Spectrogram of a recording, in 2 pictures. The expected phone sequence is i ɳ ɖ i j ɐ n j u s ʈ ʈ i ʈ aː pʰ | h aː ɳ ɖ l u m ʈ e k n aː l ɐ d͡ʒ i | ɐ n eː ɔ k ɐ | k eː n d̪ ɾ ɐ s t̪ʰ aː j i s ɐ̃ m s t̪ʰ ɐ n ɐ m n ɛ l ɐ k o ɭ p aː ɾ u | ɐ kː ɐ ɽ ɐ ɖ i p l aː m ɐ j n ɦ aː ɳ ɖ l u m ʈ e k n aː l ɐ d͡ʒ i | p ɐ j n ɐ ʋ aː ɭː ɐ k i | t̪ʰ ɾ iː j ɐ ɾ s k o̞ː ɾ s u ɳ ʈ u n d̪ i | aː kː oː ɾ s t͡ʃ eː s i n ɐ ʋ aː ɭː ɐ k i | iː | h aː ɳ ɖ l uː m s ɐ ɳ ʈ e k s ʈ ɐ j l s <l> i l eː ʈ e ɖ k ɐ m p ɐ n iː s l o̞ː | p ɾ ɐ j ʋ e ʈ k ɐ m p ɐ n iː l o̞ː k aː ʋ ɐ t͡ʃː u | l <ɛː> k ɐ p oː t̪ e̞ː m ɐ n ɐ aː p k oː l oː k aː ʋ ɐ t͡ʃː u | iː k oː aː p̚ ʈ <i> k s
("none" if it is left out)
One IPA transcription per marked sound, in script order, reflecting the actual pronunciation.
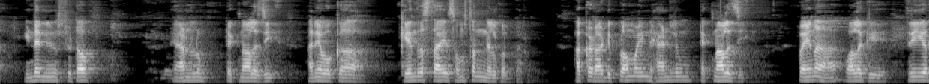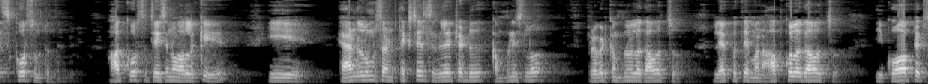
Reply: ɾ, ɛː, e

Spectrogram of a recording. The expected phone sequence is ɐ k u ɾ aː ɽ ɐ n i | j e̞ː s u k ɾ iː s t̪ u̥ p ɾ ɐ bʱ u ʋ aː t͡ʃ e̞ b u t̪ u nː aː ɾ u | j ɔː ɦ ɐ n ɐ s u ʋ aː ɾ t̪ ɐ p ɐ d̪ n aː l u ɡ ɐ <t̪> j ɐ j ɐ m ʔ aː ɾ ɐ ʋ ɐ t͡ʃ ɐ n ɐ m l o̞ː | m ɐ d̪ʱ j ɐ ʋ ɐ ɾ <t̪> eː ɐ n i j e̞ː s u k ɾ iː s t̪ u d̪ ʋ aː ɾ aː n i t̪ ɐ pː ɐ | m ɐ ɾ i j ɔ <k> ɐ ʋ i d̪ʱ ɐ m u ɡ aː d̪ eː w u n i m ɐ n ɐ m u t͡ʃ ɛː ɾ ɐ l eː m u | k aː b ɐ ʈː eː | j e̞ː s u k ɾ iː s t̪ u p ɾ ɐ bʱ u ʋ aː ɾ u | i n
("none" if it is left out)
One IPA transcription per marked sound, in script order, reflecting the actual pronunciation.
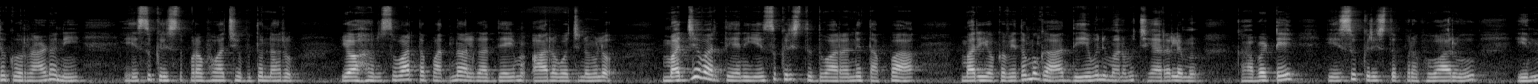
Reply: d̪, t̪, k

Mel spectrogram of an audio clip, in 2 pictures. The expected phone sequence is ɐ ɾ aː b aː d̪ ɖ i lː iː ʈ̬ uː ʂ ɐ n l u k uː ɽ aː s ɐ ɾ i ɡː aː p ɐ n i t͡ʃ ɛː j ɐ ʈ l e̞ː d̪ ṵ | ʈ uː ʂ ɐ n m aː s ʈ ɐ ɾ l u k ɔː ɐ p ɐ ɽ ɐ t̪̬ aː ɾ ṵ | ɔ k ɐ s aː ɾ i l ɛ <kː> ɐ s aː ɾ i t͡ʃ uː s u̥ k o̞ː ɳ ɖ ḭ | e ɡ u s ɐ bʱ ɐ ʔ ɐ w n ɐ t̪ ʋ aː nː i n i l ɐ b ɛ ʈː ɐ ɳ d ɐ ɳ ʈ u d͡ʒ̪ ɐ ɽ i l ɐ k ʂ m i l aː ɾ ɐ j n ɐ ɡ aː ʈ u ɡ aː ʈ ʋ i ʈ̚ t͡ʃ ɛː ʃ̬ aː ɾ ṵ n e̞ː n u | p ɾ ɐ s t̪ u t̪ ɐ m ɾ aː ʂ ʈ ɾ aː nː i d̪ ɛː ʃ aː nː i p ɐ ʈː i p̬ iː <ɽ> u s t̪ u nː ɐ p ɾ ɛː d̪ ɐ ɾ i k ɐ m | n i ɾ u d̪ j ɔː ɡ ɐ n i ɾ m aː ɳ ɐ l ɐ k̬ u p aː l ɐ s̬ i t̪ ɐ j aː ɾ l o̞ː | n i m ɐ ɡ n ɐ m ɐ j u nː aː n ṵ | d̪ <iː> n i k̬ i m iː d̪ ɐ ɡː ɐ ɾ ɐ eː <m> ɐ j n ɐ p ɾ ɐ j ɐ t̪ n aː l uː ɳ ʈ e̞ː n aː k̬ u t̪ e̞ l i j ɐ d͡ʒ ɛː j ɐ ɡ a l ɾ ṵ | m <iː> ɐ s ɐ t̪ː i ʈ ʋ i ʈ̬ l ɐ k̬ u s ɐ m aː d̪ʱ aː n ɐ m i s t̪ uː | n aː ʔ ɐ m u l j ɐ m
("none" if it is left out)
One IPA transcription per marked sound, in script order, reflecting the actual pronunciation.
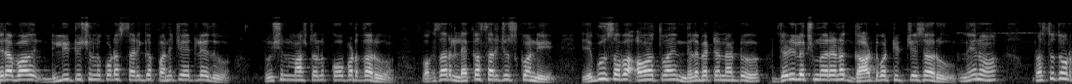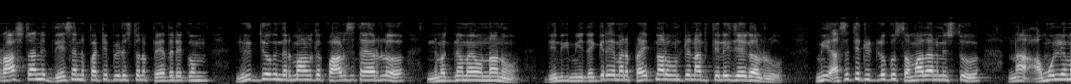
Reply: kː, ɽ, iː, m, iː

